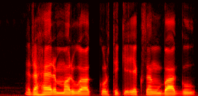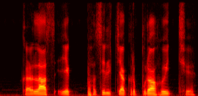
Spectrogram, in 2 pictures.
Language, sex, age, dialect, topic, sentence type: Maithili, male, 18-24, Southern/Standard, agriculture, statement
